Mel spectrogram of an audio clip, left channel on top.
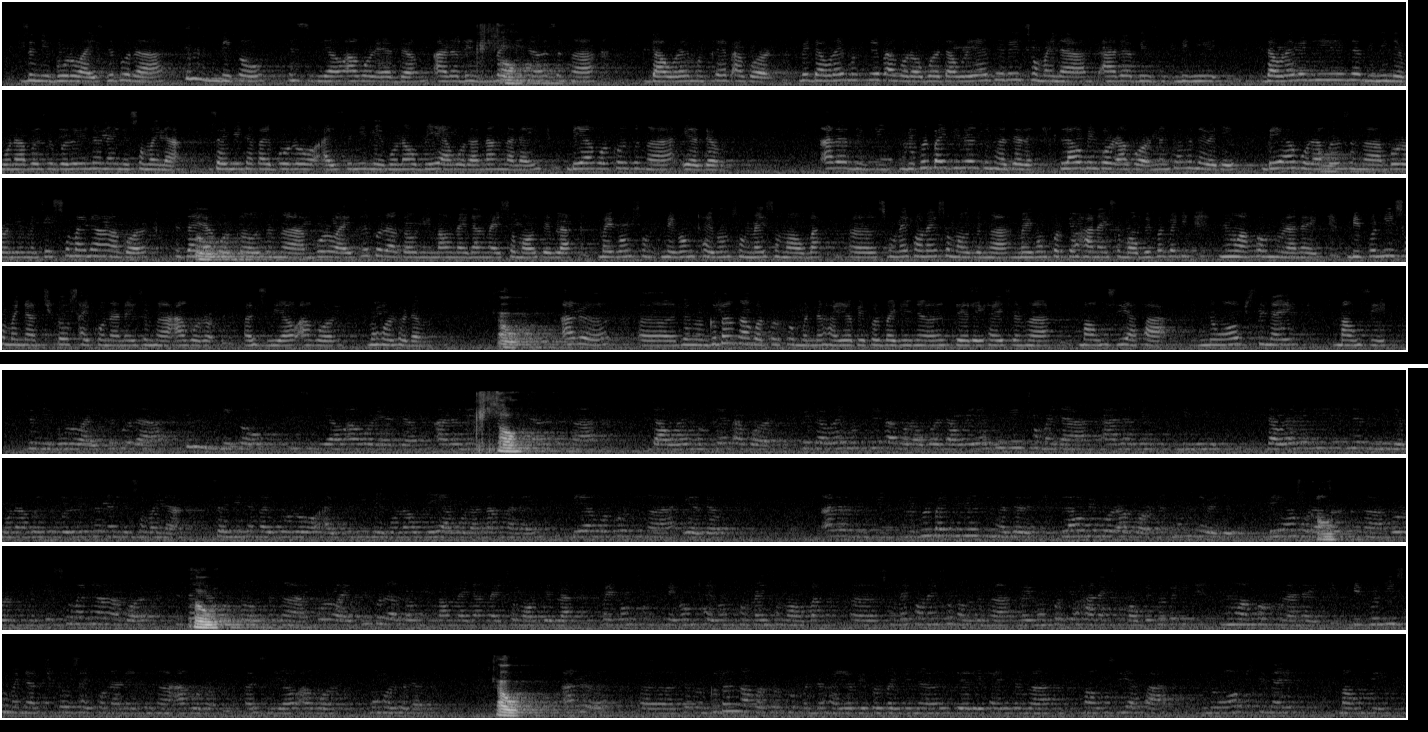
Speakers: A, on the left (about 70°); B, on the right (about 70°).
A: जोंनि बर आइजोफोरा बेखौ जियाव आगर एरदों। आरो बेबायदिनो
B: औ
A: जोङो दाउराय मोख्रेब आगर बे दाउराय मोख्रेब आगरावबो दाउराया जेरै समायना आरो बिजि-बिनि दाउराइ बायदियैनो बिनि मेगनाबो जोबोरैनो नायनो समायना। जायनि थाखाय बर' आइजो। नि मेगनाव बे आगरा नांना लाय। बे आगरखौ जोङो। एरदों। <unintelligible> बेफोरबायदिनो जोंहा जेरै लाव बेगर आगर नोंथां होननाय बायदि। बे आगराबो
B: औ
A: जोंहा बर'नि मोन जि समायना आगर। जाय
B: औ
A: आगरखौ जोंहा। बर' आइजोफोरा गावनि मावनाय दांनाय समाव जेब्ला। मैगंं सं मैगं थाइगं संनाय समाव बा ओ संनाय खावनाय समाव जोंहा मैगंफोरखौ हानाय समाव बेफोरबायदि मुवाखौ नुनानै बेफोरनि समायनाथिखौ सायख'नानै जोंहा आगर जियाव आगर महर होदों।
B: औ
A: आरो। ओ। जोङो गोबां आगरफोरखौ मोननो हायो बे फोरबायदिनो जेरैहाय जोहा मावजि आफा। न'आव फिसिनाय। मावजि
